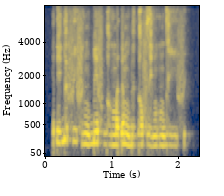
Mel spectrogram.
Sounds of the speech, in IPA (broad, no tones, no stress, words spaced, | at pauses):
ɗe̤ɡʉ fi̤fe̤m ɡ͡bef ɡɔ̤mʌ ɗəmɡ͡bʉ ɡɔfze̤mɔ̤m dʱi̤f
